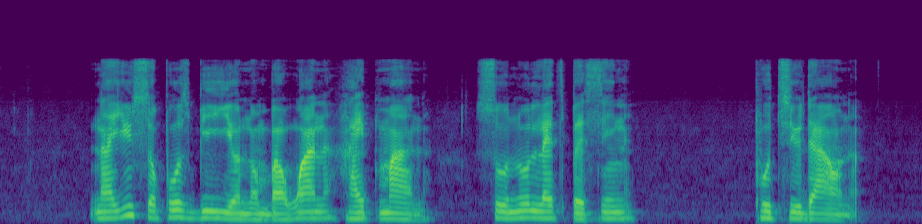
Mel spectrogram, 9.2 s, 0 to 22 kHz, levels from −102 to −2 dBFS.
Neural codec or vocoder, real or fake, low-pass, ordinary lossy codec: codec, 16 kHz, 8 kbps, FreqCodec, larger model; fake; 7.2 kHz; none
